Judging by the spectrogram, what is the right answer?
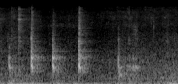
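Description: A spatula mincing ground beef in a hot pan for tacos: three quick, distinct scrape-and-tap strokes in the first second, then softer stirring over a faint sizzle, close by with no voices.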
